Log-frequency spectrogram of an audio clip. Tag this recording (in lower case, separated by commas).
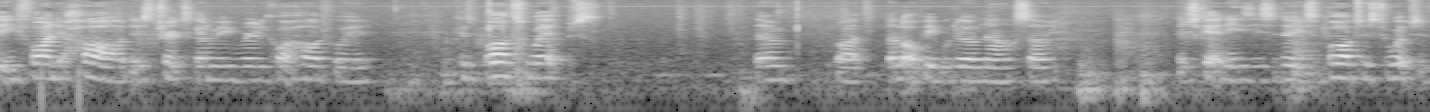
speech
